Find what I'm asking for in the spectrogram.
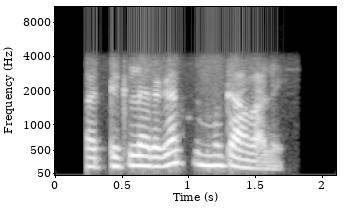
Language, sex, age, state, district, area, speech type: Telugu, female, 60+, Andhra Pradesh, Konaseema, rural, conversation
